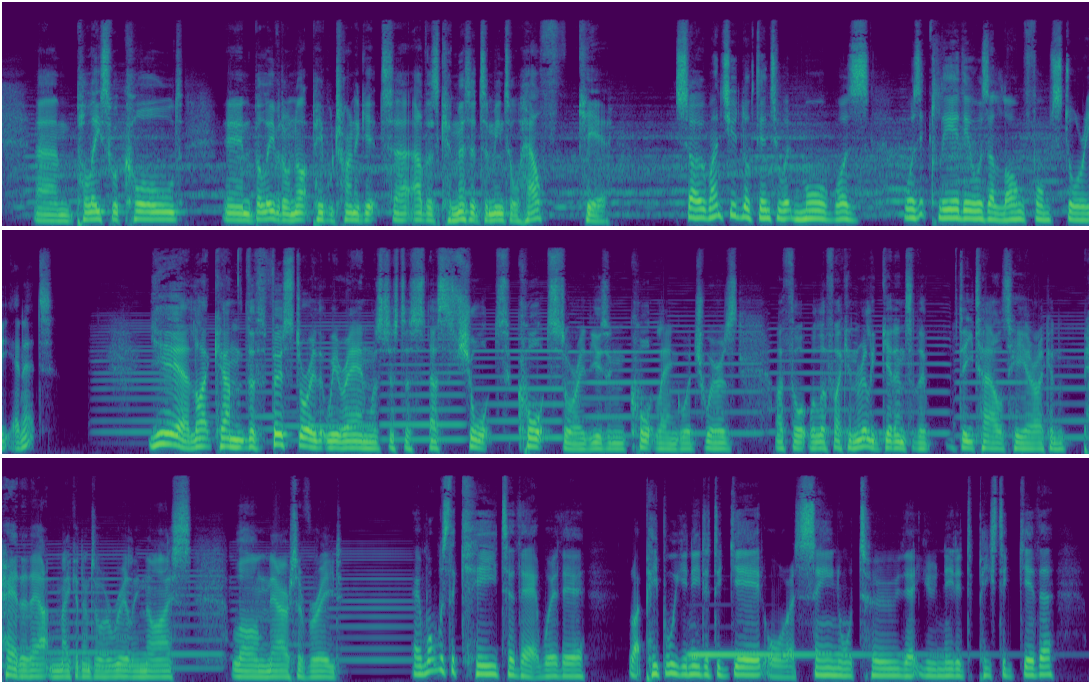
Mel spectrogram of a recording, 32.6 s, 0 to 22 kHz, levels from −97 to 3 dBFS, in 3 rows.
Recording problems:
background music; noticeable; throughout; 15 dB below the speech

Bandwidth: 15.5 kHz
